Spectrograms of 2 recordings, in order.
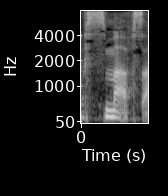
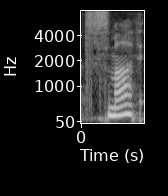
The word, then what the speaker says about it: SMUHF: So those of you at home can't see this, but SMUHF is an internet slang acronym that stands for Social Media User Hurting My Feelings. The M is silent in this acronym.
